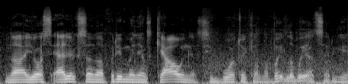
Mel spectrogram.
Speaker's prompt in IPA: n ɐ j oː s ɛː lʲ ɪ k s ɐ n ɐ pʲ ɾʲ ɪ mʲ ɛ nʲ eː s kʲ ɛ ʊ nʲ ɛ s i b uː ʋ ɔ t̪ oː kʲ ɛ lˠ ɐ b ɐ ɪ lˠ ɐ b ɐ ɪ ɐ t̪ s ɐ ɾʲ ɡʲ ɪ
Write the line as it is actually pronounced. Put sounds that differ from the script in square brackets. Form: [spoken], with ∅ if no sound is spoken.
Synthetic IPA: n ɐ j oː s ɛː lʲ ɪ k s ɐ n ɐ pʲ ɾʲ ɪ mʲ ɛ nʲ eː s kʲ ɛ ʊ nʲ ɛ s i b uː ʋ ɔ t̪ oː kʲ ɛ lˠ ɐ b ɐ ɪ lˠ ɐ b ɐ ɪ ɐ t̪ s ɐ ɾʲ ɡʲ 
